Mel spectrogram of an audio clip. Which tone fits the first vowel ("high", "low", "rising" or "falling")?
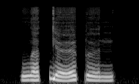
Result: rising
